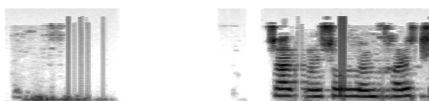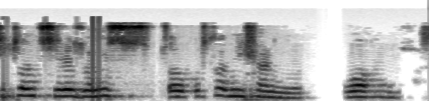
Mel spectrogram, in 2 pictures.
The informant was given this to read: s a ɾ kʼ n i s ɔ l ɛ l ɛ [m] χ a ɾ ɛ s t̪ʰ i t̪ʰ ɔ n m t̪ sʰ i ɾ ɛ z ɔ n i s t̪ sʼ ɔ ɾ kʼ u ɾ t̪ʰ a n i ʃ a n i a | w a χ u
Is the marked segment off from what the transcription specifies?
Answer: no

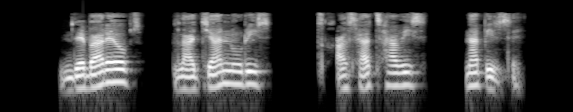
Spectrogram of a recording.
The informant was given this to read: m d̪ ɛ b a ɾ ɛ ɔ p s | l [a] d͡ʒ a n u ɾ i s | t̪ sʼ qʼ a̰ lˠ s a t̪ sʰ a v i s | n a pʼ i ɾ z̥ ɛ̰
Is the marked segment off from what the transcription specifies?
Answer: no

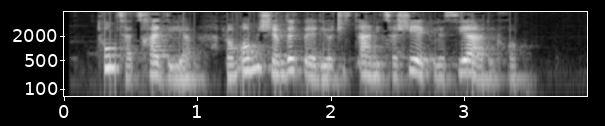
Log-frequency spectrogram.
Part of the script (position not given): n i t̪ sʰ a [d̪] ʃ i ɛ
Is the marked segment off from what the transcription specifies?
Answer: yes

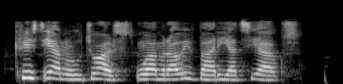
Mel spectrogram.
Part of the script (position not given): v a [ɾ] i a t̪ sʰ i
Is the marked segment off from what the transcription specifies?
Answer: no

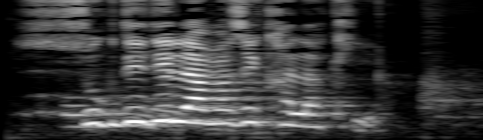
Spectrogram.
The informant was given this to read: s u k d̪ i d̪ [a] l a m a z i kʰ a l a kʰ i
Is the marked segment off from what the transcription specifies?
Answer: yes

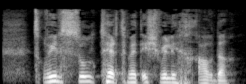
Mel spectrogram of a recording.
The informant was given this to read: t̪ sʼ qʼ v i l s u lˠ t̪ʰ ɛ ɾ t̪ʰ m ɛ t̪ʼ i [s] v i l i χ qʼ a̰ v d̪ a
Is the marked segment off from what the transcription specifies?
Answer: yes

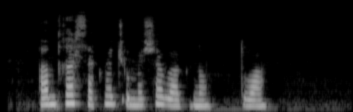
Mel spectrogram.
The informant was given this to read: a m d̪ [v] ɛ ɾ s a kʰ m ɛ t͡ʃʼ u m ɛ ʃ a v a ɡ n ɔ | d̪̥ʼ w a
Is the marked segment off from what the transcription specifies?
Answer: yes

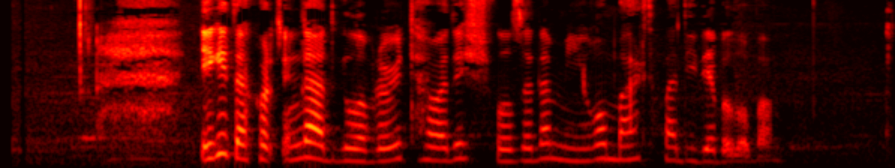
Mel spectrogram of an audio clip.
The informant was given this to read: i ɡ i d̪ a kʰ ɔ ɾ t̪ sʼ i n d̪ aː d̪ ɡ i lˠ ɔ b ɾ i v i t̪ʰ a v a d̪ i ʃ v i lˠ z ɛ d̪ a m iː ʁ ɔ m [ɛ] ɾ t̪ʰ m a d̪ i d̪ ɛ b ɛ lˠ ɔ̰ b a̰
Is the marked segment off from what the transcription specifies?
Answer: yes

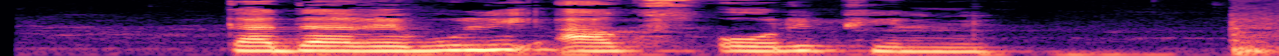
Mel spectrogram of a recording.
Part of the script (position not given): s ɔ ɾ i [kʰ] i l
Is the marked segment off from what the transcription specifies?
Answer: yes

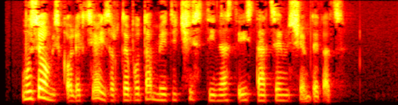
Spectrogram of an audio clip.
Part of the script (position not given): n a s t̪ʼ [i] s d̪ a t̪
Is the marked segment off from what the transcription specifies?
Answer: yes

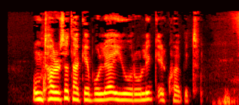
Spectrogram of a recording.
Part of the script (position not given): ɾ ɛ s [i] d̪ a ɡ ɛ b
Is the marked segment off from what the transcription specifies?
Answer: yes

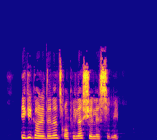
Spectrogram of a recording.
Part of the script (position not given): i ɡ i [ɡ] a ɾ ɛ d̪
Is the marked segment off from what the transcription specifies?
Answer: no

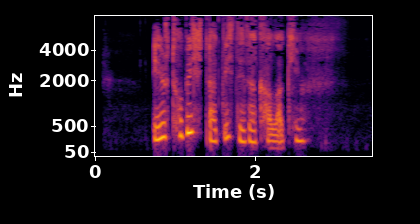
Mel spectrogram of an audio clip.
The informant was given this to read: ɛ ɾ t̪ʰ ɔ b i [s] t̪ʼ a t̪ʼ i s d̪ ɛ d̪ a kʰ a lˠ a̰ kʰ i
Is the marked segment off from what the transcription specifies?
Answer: yes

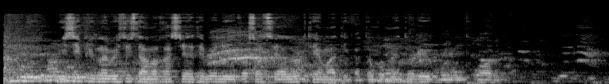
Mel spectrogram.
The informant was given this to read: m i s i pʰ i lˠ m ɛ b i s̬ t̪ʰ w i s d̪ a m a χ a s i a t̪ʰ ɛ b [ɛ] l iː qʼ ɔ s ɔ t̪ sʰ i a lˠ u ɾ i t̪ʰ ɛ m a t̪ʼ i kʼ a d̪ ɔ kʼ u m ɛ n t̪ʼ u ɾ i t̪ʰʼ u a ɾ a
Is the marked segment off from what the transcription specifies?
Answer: no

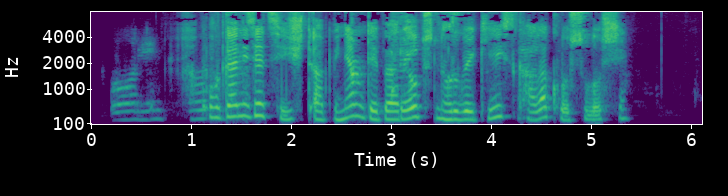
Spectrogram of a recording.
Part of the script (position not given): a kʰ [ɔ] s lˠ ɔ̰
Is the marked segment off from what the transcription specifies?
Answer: no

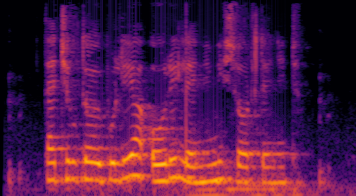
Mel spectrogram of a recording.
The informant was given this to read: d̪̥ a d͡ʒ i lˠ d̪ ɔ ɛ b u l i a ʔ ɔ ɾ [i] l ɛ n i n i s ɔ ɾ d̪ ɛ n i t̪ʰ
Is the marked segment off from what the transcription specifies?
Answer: no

